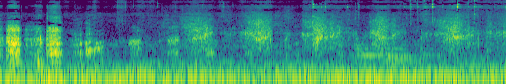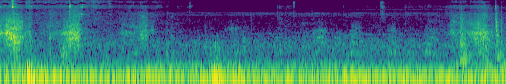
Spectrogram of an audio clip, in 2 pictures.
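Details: Zeus, a lilac tri American Bully pitbull, spends an hour outside in the morning sun. He pants in quick, breathy, rhythmic bursts, roughly two or three per second, over a steady low hum.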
